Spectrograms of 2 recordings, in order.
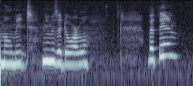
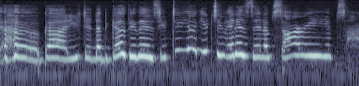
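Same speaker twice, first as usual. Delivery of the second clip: retold tearful pleading; 6 semitones higher than usual. Fan retelling crying for the young hero, tearfully sorry. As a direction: plead high, fading to a near-whisper at the end. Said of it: "I was starting to cry for Baal".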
